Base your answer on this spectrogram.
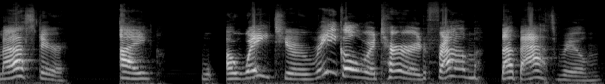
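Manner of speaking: slow, put-on sassy taunting voice. Retelling what a character says when you idle, mock sassy trash talk. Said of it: "she starts like shit talking and she's like".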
